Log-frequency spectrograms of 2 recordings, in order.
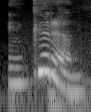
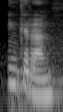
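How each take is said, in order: First: The name is said in an anime-like style. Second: The name is said in a plain way. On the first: "I feel like I'm like an anime character when I say it like that" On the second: "I just said it wrong"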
